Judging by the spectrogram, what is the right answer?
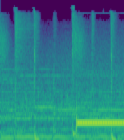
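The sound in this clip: Telephone dialing a store's number: a few short clicks and tone bursts, then a steady continuous line tone that holds to the end.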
